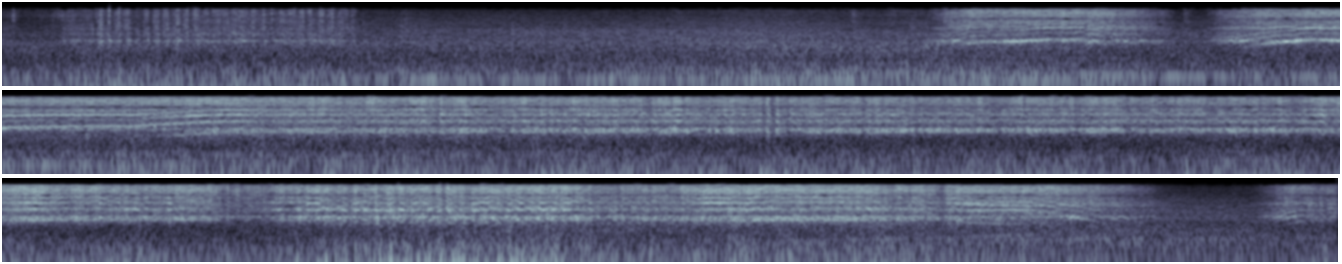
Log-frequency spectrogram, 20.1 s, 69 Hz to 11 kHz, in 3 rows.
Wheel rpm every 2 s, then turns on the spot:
30, 0, 50, 130, 230, 230, 230, 230, 230, 80.
0-2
